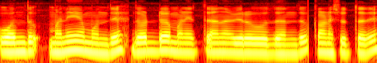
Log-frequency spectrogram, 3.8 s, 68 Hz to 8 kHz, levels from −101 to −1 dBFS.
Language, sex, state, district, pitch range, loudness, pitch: Kannada, male, Karnataka, Dharwad, 150-165 Hz, -17 LUFS, 160 Hz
